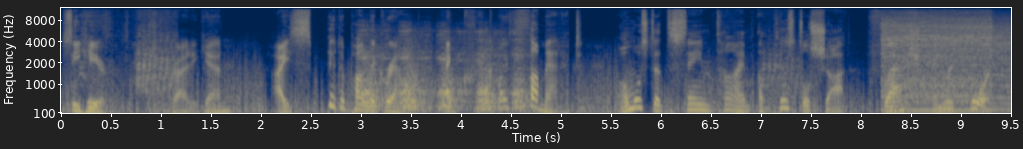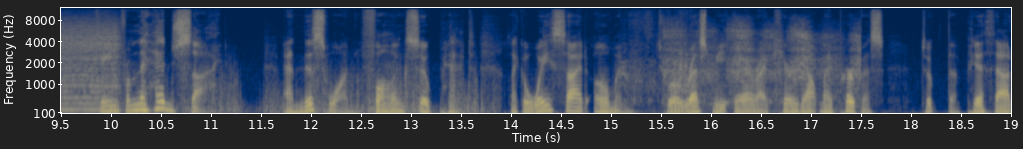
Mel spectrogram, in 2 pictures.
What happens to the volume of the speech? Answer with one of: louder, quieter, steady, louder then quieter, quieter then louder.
steady.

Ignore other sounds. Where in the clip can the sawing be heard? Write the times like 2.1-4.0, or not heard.
2.9-4.8, 8.2-10.1, 15.5-17.5.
